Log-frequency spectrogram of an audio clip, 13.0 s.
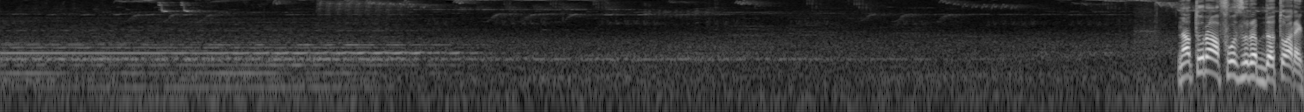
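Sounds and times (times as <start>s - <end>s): soft music tone: 0.0s - 6.4s
faint background hiss: 0.0s - 13.0s.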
